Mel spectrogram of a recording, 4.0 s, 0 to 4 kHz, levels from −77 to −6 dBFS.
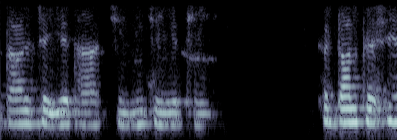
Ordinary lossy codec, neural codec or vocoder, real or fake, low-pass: none; none; real; 3.6 kHz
